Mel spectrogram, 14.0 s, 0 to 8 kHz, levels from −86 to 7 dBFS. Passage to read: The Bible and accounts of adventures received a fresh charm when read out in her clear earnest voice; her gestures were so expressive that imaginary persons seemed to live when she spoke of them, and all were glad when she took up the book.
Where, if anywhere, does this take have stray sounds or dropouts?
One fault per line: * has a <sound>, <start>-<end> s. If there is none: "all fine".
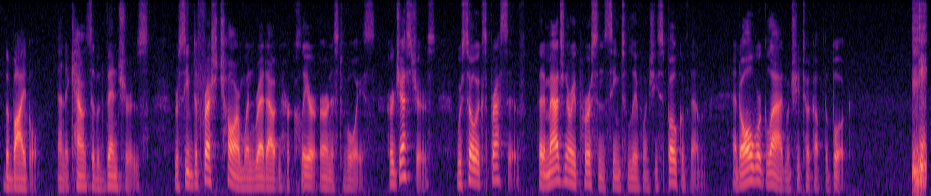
* has a laugh, 13.7-13.9 s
